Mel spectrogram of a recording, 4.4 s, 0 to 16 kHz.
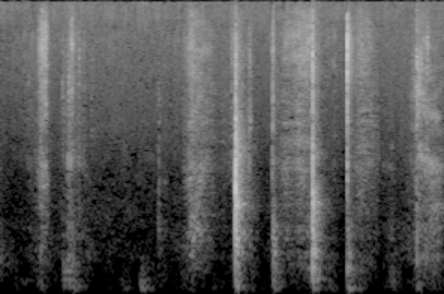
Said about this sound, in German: Diese falze ich dann jeweils in der Mitte, so dass ich zwei A6-Karten bekomme. Als nächstes falze ich das jetzt einmal nach und so erhalte ich dann zwei A6-Karten.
